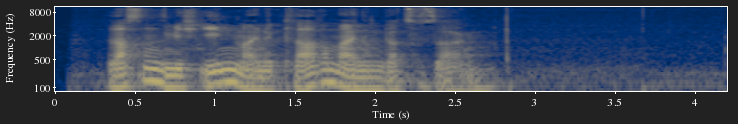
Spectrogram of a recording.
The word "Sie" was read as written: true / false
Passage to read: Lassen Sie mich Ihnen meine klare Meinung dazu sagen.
false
